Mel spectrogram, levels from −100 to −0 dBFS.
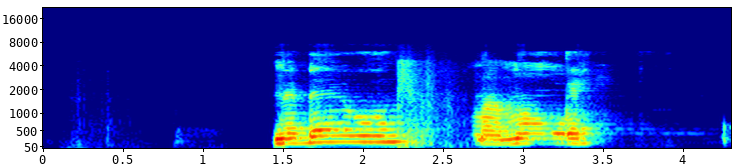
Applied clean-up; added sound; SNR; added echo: neural mask model DeepFilterNet 3.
